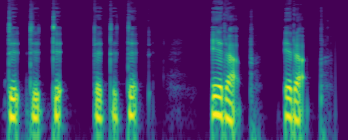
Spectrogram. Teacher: That T in there sounds like a very quick D. That's a flap T.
